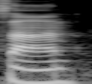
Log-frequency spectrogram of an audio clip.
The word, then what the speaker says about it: sin: en still pronounced tangent sine abbreviate SI n still pronounced sine and cosine abbreviated cos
